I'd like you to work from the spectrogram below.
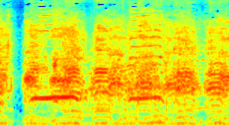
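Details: African geese, three together on a farm, honking loudly and almost continuously, the harsh nasal calls overlapping with barely a break.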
